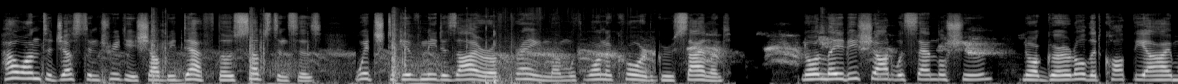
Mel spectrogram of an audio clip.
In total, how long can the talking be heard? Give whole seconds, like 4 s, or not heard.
11 s.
